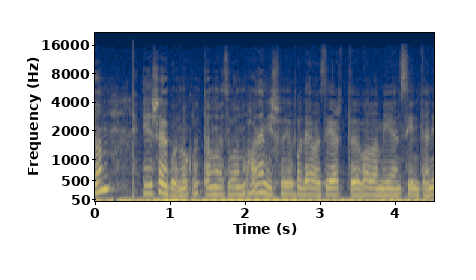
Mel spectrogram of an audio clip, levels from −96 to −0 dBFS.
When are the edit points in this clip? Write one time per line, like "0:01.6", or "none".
0:02.0
0:02.7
